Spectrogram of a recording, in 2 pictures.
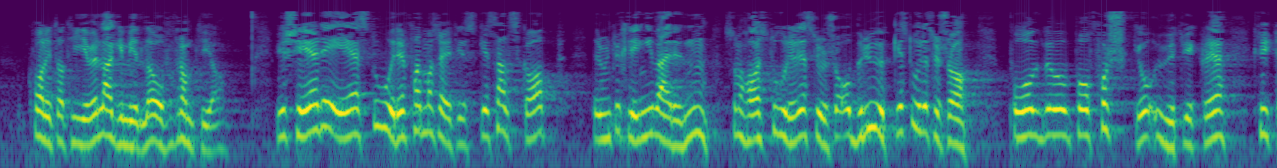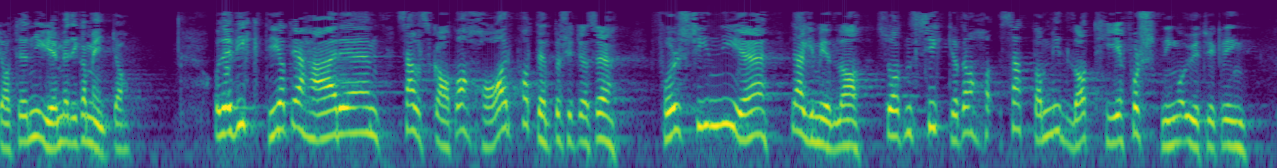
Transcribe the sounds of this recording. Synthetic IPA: kʰʋɑlɪt̪ɑt̪ʰiːʋəlæːɡəmɪd̪lɑɾɔfɔɾfɾɑmt̪ʰiːɑ | ʋɪseːɖɛɛst̪uːɾəfɑɾmɑsœʏt̪ɪskəsɛlːskɑːp | ɾʉnt̪ɔmkʰɾɪŋːɪʋæɾd̪n̩sɔmɦɑɾst̪uːɾəɾɛsʉʂəɾɔbɾʉːkəst̪uːɾəɾɛsʉʂəɾpʰɔpʰɔːfɔʂkəɔʉːt̪ʋɪkləkʰnʏt̪ːɑt̪ʰɪlnyːəmɛd̪ɪkɑmɛnt̪ɑɾ | ɔd̪ɛæɾʋɪkt̪ɪɑt̪̚d̪ɛɦæːɾsɛlskɑːpəhɑɾpʰɑt̪ʰɛnt̪̚bəʂʏt̪ːəlsə | fɔɾsinnyːəleːɡəmɪd̪lɑsɔɑt̪̚d̪ɛnsɪkːɾɑt̪sɛt̪ːɑnmɪd̪lɑʈʰɪlfɔʂknɪŋɔʉːt̪ʋɪklɪŋ

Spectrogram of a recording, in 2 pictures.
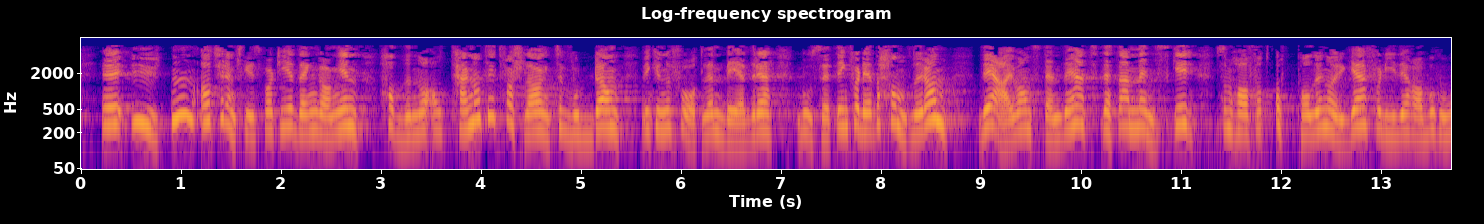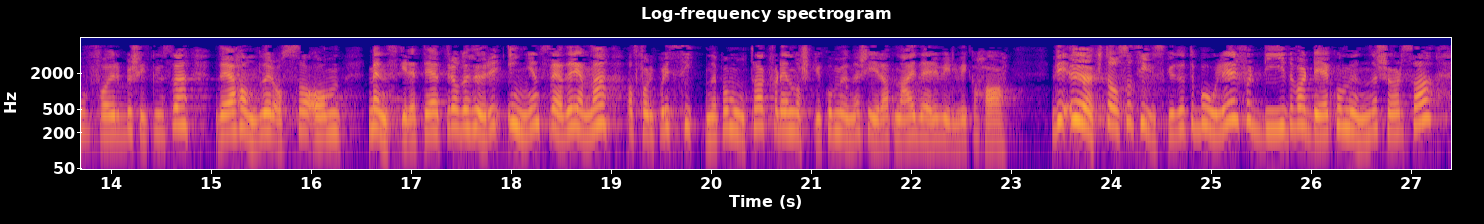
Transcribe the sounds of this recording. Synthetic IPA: ʉːt̪n̩ɑt̪fɾɛmskɾɪt̪spɑʈʰiːəd̪ɛnɡɑŋːənhɑd̪ːənuːəʔɑlt̪ʰæɳɑt̪ʰiːft̪fɔʂɭɑːɡt̪ʰɪlʋʊɖɑnʋɪkʉnːəfoːt̪ʰɪlɛnbeːd̪ɾəbuːsɛt̪nɪŋfɔɖɛd̪ɛhɑnd̪ləɾɔmd̪ɛæɾjʊɑnst̪ɛnd̪ɪheːt̪d̪ɛt̪ːəæɾmɛnːəskəɾ | sɔmɦɑɾfɔt̪ːɔpːhɔlːɪnɔɾɡəfɔɖiːd̪ɪɦɑɾbəɦuːʋfɔɾbəʂʏt̪ːəlsəd̪ɛɦɑnd̪ləɾɔsːɔʔɔm | mɛnːəskəɾɛt̪ːɪheːt̪əɾəɔd̪ɛɦøːɾəɾɪŋːənst̪eːd̪əɾjɛmːəʔɑt̪fɔlk̚blɪʂɪt̪ːnəpɔmuːt̪ʰːɑːkfɔɖiːnɔʂkəkʊmʉːnəʂiːəɾɑt̪næɪd̪eːɾəʋɪlʋɪɪkːəhɑː | ʋɪʔøːkt̪əɔsːɔt̪ʰɪlskʉd̪ət̪ʰɪlbuːlɪəɾfɔɖiːd̪ɛʋɑɖɛkʰʊmʉːnənəʂøːlsɑː

